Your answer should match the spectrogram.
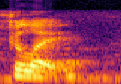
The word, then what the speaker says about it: fillet: Another popular custom framing offering is the fillet, which can also be pronounced fillet.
